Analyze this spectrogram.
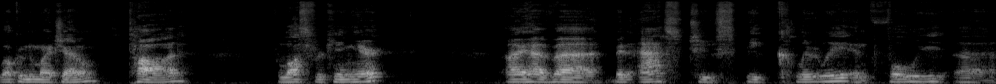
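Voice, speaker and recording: With long, frequent pauses, a man speaks at a very slow pace in a somewhat breathy voice with fairly even intonation. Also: medium pitch for a man. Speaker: religion commentary youtuber. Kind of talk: casual lecture. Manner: slow, deliberate enunciation; frequent fillers (um, uh).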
